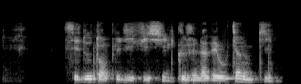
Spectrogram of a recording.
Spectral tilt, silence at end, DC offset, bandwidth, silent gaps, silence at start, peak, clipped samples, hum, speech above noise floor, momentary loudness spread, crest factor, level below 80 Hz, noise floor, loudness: -4 dB/octave; 0.2 s; under 0.1%; 8 kHz; 0.58-0.62 s; 0.2 s; -2 dBFS; under 0.1%; none; 31 dB; 10 LU; 16 dB; -58 dBFS; -48 dBFS; -18 LUFS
